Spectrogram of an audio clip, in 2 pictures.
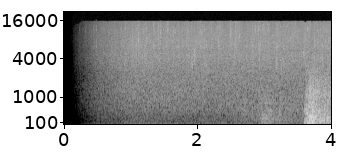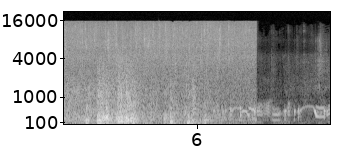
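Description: Thunderstorm sound effect: a rain hiss fades in, then loud rolling thunder begins about three and a half seconds in. Near the end it cuts off abruptly to pigeons cooing.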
